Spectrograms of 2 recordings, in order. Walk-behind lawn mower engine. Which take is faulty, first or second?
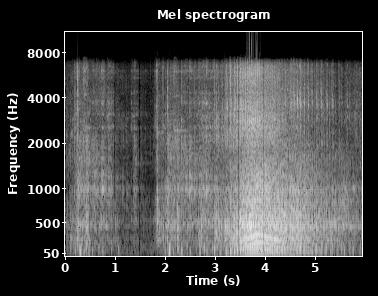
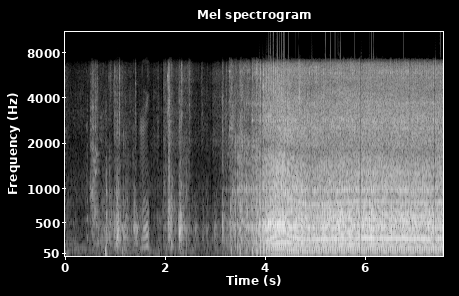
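first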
